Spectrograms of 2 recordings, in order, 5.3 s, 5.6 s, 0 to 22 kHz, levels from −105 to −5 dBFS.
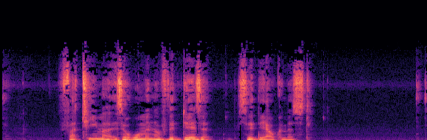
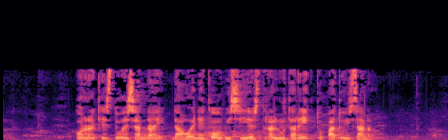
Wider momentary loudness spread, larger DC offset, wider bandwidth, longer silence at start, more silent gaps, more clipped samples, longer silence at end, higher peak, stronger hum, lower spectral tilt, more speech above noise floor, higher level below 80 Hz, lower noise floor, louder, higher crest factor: first, 13 LU vs 5 LU; neither; first, 14.5 kHz vs 12 kHz; first, 0.75 s vs 0.4 s; neither; neither; second, 0 s vs 0.15 s; about the same, -6 dBFS vs -6 dBFS; neither; first, -4 dB/octave vs -2.5 dB/octave; first, 45 dB vs 31 dB; second, -62 dBFS vs -56 dBFS; first, -71 dBFS vs -54 dBFS; second, -26 LUFS vs -22 LUFS; first, 24 dB vs 18 dB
